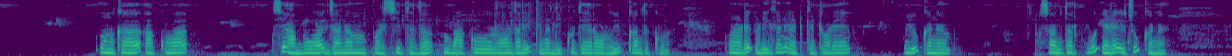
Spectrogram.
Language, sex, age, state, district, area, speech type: Santali, male, 18-30, West Bengal, Birbhum, rural, spontaneous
